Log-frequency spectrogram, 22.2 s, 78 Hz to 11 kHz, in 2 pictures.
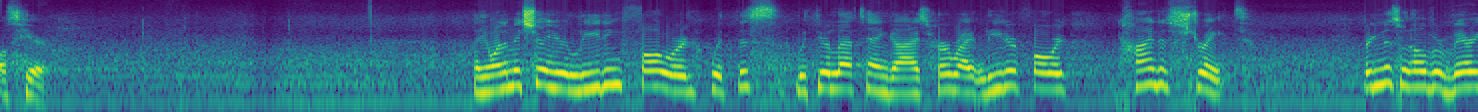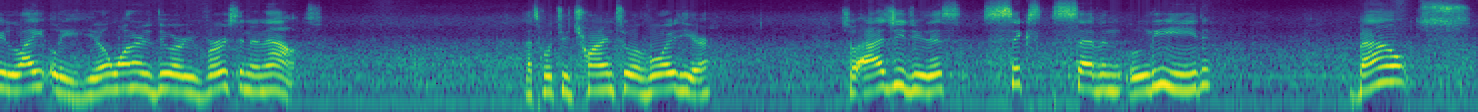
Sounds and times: Speech: 0.0s - 0.4s, 3.5s - 9.4s, 10.2s - 13.5s, 15.0s - 16.5s, 17.4s - 20.2s, 21.2s - 22.1s.

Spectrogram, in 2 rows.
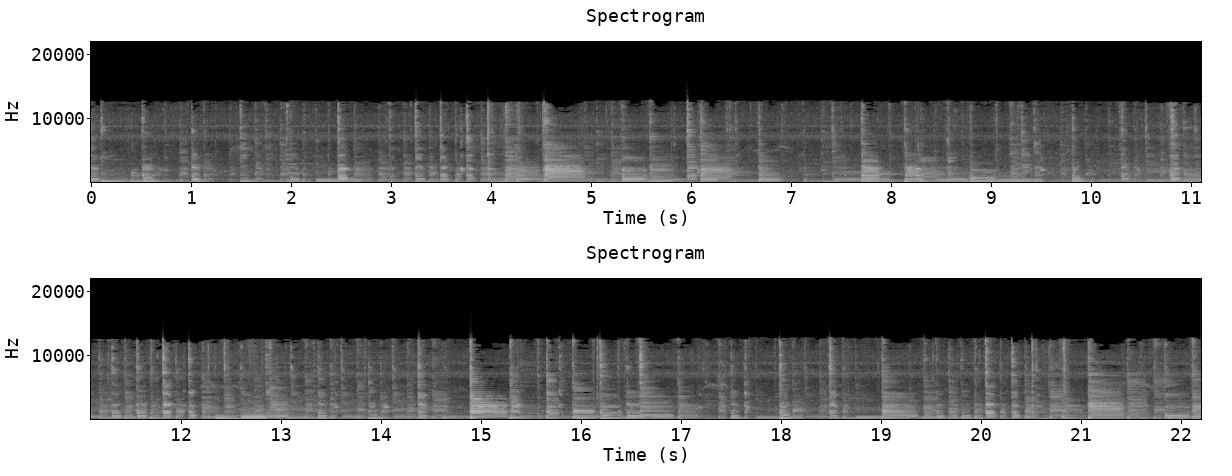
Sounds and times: Acoustic guitar: 0.0s - 22.2s
Strum: 0.0s - 22.2s.

